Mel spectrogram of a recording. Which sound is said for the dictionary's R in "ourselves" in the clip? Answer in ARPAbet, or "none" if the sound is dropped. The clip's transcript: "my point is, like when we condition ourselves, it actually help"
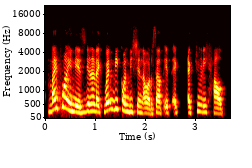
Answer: W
